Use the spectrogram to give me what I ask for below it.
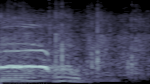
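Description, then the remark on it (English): A crowd applauds the worship band on a rainy evening as a sustained musical note fades out, the clapping steady and moderately loud, a dense, scattered patter. “Can we give the worship band a round of applause, please?”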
